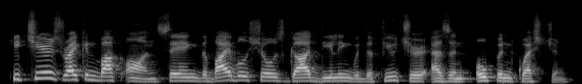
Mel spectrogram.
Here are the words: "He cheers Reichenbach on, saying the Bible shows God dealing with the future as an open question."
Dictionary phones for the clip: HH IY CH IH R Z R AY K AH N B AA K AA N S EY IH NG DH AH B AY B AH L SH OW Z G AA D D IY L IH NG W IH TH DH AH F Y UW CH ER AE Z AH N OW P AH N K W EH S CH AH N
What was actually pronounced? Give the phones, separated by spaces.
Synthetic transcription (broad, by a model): HH IY CH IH R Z R AY K AH N B AA K AA N S EY IH NG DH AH B AY B AH L SH OW Z G AA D D IY L IH NG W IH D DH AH F Y UW CH ER AE Z AH N OW P AH N K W EH S CH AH N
